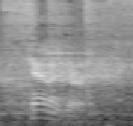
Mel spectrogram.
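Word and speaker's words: Kanigher: I was on a panel down here at Comic-Con with Robert, is it pronounced Kaniger? – Kaniger.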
